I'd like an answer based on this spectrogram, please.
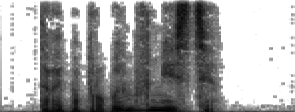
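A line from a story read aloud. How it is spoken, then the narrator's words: Quiet suggestion. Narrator (Russian): тихо предложил я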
